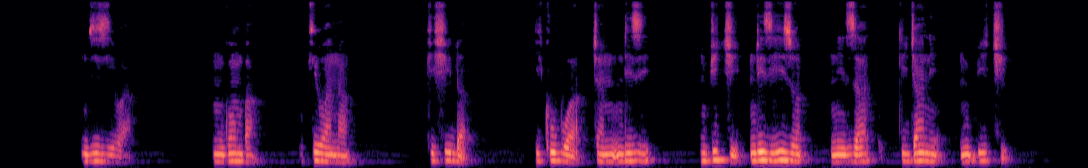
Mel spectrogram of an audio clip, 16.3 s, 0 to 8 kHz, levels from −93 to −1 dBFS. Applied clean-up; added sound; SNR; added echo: none; none; none; reverberation time 0.3 s.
